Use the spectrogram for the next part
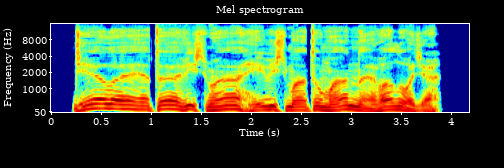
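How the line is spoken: Sighing teacher. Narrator (Russian): опять вздохнул учитель

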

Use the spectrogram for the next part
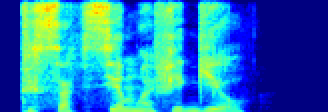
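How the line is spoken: Hissed. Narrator (Russian): прошипела

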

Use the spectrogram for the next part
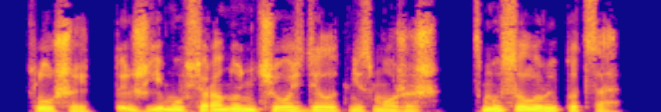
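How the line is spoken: Whispered in ear. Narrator (Russian): Машка шепнула ему на ухо

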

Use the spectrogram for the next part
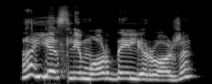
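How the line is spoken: Mischievous giggle. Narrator (Russian): хихикнул один из озорных гостей

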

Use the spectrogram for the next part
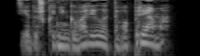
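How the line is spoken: Quiet reply. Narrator (Russian): так же тихо ответил Томми

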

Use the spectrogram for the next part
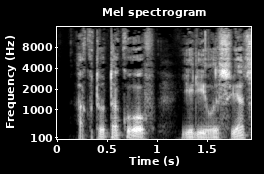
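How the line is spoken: Plain question. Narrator (Russian): спросил Ярик

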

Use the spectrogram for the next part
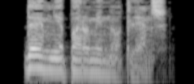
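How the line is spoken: Muffled fearful reply. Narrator (Russian): глухо ответил Лука, боясь оборачиваться

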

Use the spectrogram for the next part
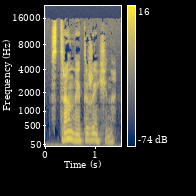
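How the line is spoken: Husband speaking through teeth. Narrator (Russian): процедил сквозь зубы супруг

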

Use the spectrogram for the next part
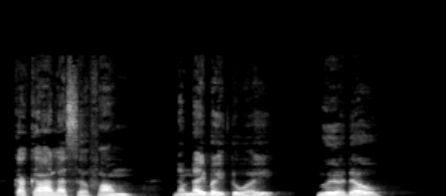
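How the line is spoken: Child speaking. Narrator (Vietnamese): đứa trẻ mới lên tiếng

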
